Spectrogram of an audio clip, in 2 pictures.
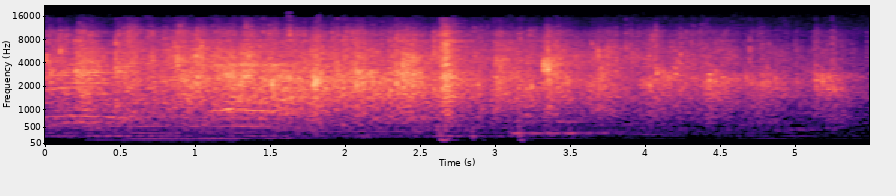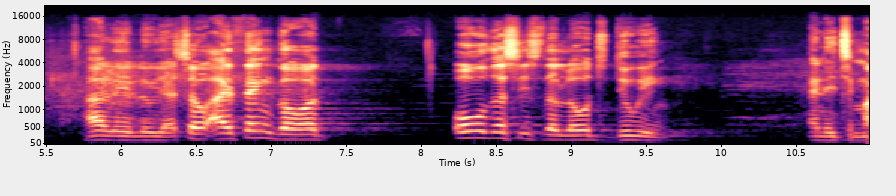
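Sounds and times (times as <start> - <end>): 
crowd clapping: 0.0 - 7.0
speech: 5.8 - 7.5, 8.2 - 9.7, 10.6 - 10.9.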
